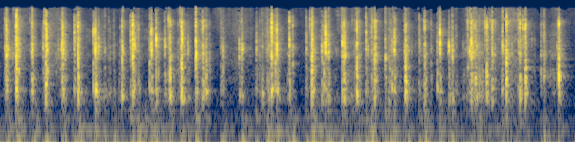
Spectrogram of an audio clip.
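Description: Fingertips of both hands type steadily on a full-size bamboo wood computer keyboard with wooden keycaps. Dense, quick key taps overlap into a continuous clatter. Each tap is short and dry, with a woody mid-range knock and a bright click.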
